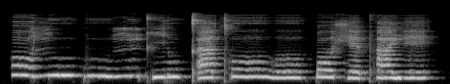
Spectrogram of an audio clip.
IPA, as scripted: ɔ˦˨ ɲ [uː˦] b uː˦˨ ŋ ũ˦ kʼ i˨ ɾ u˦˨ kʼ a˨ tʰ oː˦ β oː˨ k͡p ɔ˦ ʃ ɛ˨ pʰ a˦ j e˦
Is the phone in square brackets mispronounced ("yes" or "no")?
no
